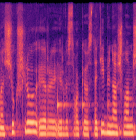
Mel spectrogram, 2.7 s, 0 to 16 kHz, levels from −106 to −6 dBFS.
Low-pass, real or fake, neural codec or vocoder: 14.4 kHz; real; none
